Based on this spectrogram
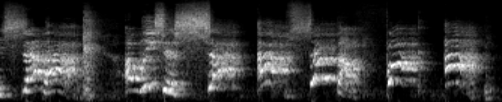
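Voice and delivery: very high, loud screamed shut up; losing it and screaming at the aunt; screaming back. Retold or imitated. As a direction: scream it at her at the top of your lungs. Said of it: "I just started screaming".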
